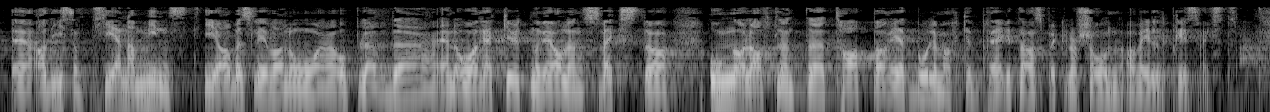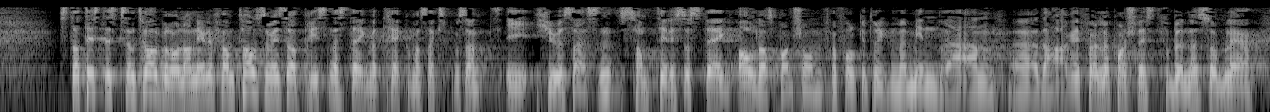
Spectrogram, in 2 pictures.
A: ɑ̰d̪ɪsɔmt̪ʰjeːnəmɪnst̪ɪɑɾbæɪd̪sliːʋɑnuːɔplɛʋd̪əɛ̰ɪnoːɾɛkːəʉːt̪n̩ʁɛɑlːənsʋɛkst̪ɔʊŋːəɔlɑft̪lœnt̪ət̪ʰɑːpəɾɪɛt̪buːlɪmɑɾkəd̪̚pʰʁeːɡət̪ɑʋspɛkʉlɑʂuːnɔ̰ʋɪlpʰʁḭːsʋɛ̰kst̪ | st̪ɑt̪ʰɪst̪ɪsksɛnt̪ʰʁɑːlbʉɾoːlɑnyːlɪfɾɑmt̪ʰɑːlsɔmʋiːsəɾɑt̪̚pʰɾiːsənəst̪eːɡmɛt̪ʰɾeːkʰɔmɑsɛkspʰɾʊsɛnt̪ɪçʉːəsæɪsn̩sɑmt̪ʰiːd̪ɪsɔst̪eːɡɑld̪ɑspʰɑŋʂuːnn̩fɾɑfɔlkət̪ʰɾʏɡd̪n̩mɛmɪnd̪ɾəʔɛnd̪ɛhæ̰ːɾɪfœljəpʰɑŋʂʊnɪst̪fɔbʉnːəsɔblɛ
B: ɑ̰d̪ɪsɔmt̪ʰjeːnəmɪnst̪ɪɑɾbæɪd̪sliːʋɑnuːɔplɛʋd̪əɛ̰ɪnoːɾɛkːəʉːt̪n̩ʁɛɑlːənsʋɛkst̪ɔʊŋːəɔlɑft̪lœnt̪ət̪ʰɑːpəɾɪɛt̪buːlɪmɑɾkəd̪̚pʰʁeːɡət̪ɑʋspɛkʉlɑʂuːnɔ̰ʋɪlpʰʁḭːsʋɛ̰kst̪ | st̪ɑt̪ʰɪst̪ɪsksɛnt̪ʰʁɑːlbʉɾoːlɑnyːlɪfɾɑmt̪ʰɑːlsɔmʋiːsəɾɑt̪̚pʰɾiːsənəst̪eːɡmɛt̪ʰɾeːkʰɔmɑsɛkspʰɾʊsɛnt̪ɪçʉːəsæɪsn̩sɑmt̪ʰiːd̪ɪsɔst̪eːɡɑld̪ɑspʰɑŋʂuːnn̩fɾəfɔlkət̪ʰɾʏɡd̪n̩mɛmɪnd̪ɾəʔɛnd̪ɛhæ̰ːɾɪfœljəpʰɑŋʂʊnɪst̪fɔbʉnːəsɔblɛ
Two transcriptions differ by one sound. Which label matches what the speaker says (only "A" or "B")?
A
